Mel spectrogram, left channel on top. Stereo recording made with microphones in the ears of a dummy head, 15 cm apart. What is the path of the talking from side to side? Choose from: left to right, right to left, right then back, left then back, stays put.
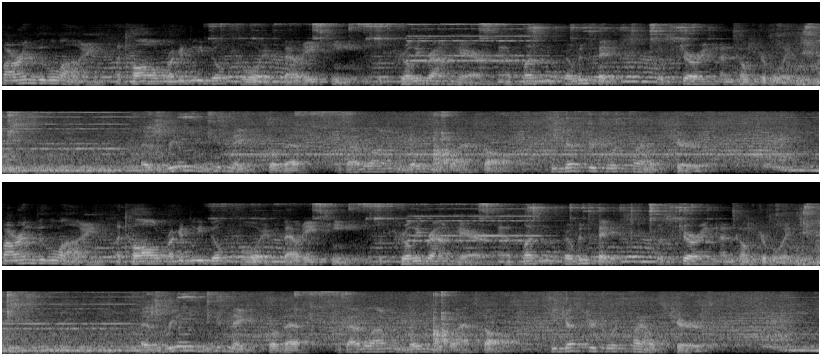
stays put.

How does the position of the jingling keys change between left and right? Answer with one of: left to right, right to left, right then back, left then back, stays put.
right then back.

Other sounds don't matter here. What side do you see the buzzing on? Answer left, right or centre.
centre.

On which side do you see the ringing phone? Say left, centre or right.
centre.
